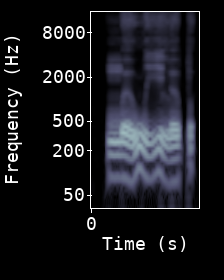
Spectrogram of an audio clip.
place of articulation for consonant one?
labial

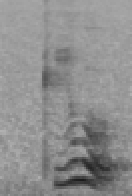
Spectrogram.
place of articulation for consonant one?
retroflex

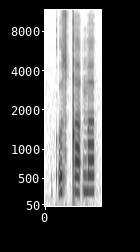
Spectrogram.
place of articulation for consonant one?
velar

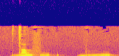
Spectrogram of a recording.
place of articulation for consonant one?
alveolar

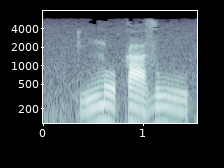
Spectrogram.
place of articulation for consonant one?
velar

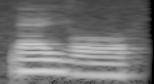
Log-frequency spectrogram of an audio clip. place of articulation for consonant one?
alveolar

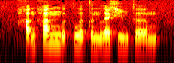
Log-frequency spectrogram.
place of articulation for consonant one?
glottal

